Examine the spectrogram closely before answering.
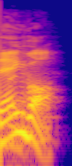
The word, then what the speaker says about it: Engvall: It's Engvall.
